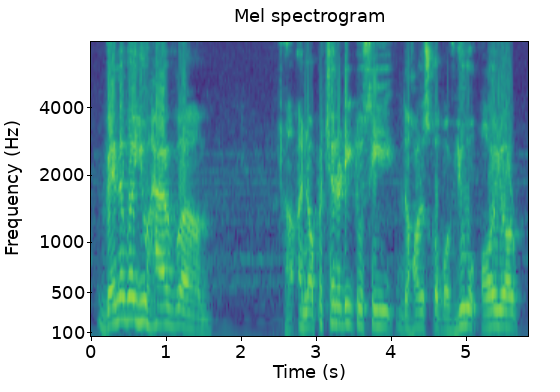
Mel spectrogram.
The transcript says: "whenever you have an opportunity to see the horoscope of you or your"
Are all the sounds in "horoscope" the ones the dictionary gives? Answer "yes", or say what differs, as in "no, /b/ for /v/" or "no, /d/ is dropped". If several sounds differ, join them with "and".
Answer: no, /l/ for /ɹ/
